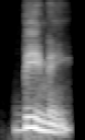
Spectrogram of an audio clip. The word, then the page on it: beamy: Indian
